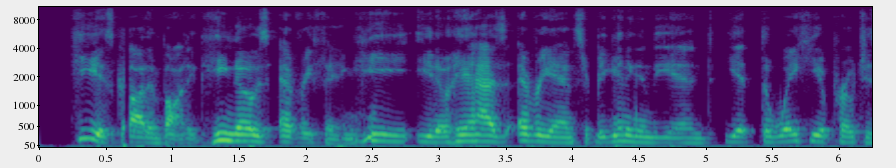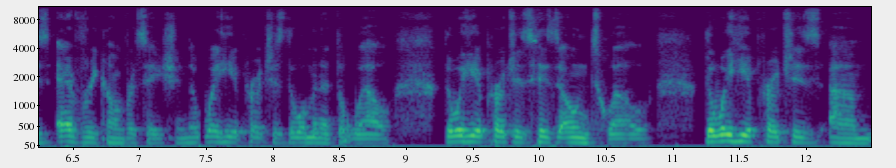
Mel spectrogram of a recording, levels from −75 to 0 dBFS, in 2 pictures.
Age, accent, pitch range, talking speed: 30-49, American, 125-155 Hz, 220 wpm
